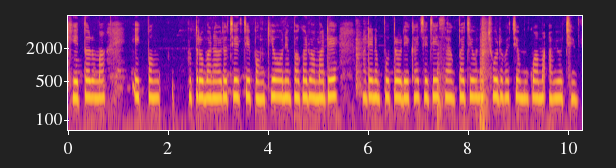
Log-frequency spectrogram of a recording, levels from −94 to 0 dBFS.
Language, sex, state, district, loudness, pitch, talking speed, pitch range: Gujarati, female, Gujarat, Valsad, -15 LUFS, 260 Hz, 120 wpm, 255-270 Hz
